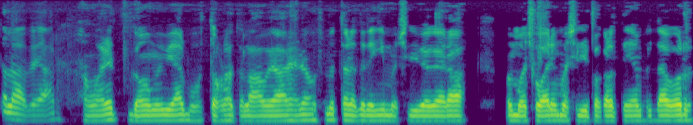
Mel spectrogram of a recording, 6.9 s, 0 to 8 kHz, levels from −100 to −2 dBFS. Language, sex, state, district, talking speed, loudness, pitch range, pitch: Hindi, male, Uttar Pradesh, Jyotiba Phule Nagar, 235 wpm, -21 LUFS, 120-125 Hz, 120 Hz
